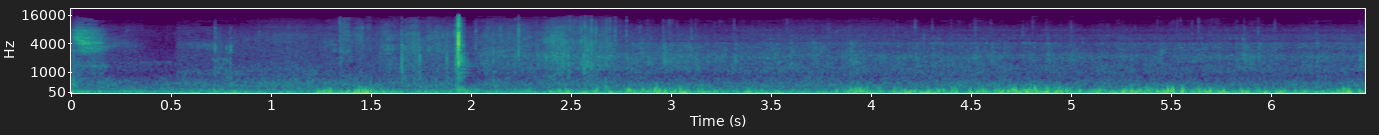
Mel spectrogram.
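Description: Wind buffeting the camera microphone, heard as a steady low rumble, with a single sharp click about two seconds in.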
